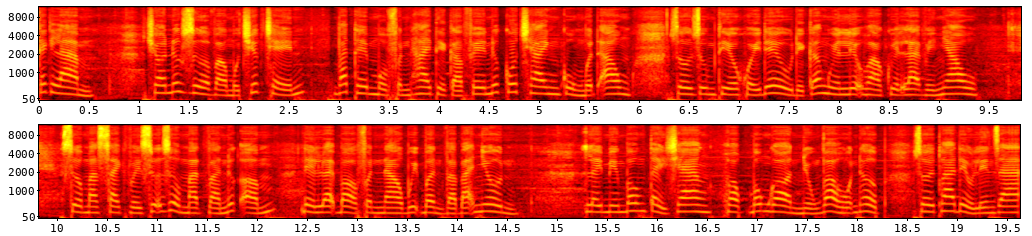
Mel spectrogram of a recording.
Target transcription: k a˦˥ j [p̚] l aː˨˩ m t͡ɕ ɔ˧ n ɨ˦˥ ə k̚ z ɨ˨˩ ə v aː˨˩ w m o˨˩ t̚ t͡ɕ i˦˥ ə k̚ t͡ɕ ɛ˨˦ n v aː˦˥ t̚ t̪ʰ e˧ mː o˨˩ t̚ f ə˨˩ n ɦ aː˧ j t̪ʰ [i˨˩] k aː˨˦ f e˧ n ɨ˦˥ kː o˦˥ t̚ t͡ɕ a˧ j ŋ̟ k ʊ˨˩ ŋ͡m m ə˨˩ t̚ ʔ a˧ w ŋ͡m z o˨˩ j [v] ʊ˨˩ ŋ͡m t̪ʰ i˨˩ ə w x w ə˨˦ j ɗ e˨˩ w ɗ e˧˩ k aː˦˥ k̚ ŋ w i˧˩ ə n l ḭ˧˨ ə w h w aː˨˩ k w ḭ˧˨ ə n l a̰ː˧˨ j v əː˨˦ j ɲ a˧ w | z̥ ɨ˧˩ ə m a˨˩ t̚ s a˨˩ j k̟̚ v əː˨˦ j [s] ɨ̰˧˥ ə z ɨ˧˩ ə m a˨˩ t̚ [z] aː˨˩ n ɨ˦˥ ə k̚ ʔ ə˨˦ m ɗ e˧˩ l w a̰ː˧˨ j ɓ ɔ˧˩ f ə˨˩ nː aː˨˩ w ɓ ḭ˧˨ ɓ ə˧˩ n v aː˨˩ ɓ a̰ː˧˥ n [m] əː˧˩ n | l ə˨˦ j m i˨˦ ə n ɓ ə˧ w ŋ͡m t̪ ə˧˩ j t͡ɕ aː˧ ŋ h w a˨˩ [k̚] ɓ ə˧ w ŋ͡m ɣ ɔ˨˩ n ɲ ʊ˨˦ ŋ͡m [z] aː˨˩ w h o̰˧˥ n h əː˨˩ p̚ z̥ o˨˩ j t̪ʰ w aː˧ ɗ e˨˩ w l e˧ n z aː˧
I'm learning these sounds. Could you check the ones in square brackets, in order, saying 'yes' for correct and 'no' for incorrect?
no, no, no, yes, no, no, yes, no

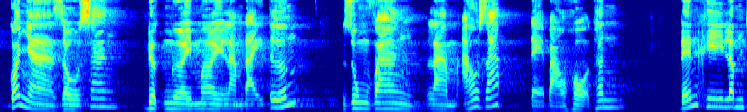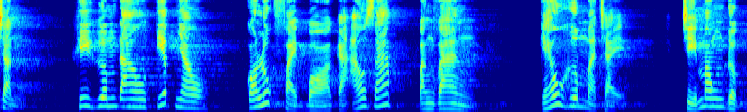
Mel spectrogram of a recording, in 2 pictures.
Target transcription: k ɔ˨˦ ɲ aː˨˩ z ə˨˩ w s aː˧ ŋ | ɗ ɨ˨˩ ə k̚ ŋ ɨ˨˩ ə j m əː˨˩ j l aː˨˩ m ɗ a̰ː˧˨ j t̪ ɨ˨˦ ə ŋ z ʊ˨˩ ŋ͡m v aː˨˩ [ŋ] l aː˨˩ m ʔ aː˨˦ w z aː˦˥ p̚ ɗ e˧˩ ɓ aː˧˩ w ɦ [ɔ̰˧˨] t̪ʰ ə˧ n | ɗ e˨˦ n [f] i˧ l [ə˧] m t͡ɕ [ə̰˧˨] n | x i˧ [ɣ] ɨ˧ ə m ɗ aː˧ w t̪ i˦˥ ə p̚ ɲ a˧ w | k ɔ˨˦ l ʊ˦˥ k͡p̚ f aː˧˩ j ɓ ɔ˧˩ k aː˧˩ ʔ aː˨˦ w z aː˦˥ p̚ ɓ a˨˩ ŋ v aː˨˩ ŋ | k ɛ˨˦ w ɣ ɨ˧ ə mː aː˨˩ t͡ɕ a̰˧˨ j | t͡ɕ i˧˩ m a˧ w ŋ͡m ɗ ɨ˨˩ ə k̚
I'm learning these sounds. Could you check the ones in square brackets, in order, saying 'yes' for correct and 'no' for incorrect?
yes, no, no, yes, yes, yes

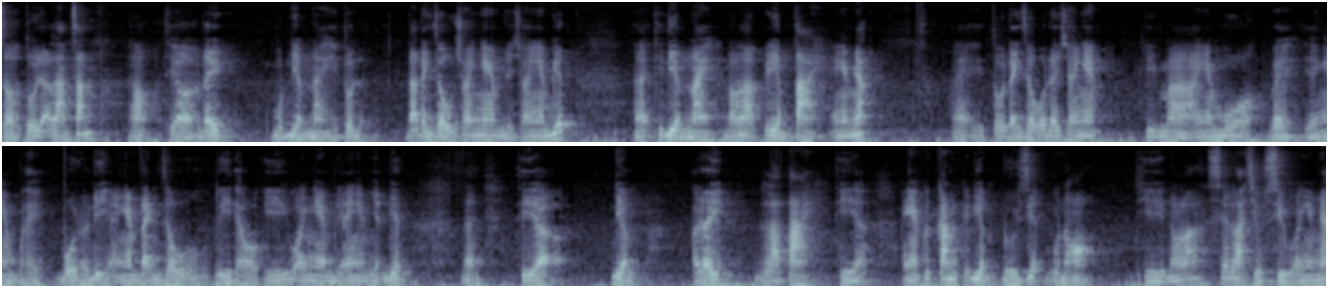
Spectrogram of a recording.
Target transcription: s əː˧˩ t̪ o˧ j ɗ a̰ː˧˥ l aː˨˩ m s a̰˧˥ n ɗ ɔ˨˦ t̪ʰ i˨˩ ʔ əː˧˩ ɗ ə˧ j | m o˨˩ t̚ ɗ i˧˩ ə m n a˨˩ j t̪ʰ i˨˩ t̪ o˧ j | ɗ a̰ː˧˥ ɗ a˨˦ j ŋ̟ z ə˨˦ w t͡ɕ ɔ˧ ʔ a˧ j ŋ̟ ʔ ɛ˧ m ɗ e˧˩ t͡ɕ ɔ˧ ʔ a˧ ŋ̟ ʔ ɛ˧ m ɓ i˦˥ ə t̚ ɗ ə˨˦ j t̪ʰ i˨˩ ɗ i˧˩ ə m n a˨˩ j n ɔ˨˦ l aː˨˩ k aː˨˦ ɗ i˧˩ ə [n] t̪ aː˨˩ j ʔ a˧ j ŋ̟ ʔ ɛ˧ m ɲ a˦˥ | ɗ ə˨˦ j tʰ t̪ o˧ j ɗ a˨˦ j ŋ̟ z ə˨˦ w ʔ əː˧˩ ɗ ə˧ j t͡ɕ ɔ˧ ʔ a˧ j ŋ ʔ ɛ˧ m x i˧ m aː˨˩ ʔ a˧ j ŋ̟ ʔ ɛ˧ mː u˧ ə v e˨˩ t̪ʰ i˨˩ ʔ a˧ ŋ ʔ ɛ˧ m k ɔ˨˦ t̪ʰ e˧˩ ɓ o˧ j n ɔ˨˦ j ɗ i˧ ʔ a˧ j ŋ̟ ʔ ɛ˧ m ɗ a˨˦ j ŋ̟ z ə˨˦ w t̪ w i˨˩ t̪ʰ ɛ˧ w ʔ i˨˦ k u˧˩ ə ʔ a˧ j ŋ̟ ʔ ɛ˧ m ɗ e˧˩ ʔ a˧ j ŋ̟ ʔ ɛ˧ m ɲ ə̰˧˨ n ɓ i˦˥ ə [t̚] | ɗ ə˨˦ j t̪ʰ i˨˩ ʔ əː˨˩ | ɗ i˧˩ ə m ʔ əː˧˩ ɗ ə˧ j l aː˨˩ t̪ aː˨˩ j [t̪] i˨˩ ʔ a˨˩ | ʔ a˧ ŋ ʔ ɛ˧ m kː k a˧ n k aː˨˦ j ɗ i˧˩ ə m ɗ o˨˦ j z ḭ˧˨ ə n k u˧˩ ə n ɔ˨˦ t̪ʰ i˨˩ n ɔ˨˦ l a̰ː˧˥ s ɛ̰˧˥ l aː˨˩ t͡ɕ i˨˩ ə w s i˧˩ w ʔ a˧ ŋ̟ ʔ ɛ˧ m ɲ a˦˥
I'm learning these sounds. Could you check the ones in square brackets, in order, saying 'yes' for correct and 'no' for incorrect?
no, yes, no

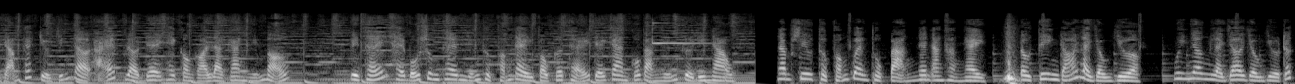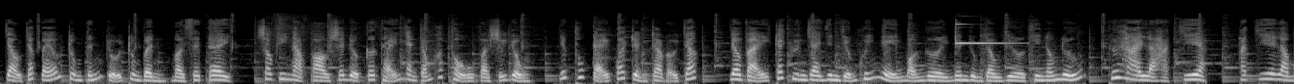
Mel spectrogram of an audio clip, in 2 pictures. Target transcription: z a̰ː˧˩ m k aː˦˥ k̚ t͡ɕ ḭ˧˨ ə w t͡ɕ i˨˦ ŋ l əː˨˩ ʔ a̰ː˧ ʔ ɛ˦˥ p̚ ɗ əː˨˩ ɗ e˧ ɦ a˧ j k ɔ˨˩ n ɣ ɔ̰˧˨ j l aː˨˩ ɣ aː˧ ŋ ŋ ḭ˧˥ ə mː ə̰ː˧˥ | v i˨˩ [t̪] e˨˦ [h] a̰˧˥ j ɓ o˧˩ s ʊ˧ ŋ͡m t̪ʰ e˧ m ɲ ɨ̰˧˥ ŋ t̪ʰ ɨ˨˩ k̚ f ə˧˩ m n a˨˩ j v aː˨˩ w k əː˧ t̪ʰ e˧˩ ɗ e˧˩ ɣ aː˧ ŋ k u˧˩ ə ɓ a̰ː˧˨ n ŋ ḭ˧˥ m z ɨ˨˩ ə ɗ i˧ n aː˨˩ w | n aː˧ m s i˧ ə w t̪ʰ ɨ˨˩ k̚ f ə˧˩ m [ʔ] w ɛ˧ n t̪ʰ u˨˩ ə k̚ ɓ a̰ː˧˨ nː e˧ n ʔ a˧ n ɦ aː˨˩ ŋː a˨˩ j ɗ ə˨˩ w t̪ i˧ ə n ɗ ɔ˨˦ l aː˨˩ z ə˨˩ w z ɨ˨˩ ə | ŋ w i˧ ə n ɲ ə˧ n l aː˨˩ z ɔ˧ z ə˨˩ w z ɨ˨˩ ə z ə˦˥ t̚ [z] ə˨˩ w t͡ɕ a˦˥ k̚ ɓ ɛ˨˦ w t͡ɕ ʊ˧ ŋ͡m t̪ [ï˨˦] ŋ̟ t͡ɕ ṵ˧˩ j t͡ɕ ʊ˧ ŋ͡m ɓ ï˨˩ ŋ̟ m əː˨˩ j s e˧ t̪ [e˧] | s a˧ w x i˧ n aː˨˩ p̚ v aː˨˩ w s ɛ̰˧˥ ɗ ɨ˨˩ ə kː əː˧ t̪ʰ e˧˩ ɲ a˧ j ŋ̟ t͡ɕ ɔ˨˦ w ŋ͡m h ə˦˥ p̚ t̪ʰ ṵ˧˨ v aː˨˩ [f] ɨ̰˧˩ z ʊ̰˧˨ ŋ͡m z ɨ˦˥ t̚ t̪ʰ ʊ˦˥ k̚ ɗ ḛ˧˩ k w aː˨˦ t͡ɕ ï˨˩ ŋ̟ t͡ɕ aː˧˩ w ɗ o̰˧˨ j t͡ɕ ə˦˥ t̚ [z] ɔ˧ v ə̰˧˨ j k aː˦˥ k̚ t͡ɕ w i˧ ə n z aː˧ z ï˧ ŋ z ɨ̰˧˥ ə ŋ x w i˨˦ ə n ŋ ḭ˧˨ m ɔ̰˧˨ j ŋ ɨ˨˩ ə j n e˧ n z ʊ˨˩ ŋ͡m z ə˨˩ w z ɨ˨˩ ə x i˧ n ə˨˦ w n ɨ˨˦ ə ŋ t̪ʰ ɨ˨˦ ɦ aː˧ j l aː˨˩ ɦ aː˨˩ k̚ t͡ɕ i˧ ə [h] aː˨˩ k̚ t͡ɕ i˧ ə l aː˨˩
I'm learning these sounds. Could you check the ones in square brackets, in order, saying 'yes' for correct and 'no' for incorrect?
no, yes, no, yes, yes, yes, no, yes, yes

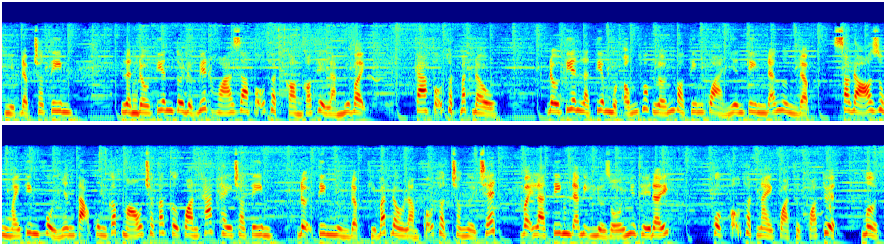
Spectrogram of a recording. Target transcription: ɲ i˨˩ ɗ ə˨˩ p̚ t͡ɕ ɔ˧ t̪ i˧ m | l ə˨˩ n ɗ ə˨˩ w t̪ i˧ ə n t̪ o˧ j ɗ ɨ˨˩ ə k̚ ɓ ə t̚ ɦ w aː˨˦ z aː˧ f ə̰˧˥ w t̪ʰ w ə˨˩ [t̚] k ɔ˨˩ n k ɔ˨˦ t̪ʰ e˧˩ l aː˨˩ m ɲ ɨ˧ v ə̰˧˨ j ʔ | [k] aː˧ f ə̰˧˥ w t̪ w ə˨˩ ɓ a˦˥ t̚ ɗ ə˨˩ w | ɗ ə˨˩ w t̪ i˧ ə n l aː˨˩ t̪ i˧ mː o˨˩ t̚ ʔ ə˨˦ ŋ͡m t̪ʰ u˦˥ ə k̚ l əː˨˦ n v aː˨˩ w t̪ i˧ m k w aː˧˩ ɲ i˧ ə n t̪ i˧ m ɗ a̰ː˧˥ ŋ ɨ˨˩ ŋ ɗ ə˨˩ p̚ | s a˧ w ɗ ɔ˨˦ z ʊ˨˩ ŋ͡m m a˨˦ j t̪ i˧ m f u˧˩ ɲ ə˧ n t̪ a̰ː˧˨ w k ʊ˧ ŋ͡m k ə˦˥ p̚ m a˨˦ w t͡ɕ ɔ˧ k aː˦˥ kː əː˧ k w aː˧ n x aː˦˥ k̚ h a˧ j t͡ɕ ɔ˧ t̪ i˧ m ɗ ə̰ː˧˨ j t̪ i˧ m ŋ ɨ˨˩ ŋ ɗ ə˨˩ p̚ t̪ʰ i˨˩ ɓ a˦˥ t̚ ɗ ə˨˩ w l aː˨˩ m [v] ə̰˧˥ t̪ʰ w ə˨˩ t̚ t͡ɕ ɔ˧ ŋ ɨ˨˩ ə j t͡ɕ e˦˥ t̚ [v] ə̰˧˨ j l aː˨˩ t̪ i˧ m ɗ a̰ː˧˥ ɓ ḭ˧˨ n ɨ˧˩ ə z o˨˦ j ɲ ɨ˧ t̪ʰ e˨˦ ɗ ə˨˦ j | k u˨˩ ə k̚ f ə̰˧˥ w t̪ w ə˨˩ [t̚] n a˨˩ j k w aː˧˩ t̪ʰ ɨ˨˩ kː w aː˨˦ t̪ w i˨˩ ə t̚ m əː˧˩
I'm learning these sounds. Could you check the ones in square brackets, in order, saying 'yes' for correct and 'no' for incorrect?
yes, yes, no, yes, yes

